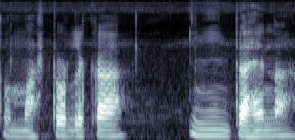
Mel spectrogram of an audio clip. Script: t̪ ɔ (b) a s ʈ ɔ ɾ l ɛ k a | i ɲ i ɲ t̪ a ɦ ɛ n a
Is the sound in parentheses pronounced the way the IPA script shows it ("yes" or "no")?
no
